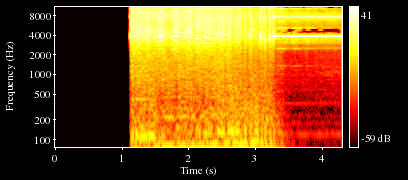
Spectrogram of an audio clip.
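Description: A loud burst of noise with a deep rumble starts about a second in and gives way after about two seconds to a steady, high-pitched beep.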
